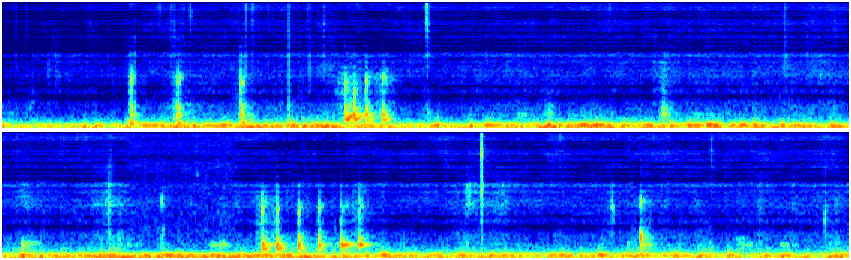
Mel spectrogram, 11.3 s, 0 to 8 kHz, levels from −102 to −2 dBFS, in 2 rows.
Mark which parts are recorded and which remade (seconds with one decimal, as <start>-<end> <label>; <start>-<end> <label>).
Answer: 0.0-6.5 remade; 6.5-7.2 recorded; 7.2-11.3 remade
